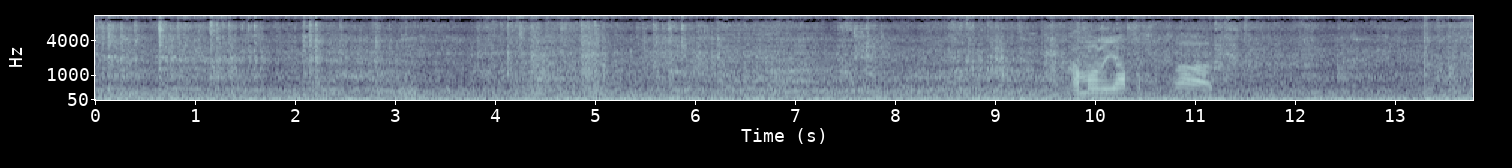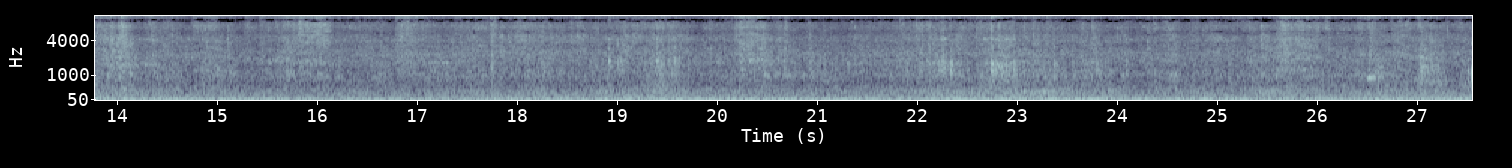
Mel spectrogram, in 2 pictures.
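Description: Empty coal hopper cars rolling slowly past on the rails: a steady low rumble of steel wheels with occasional clacks and knocks.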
